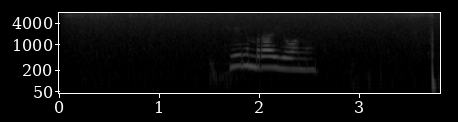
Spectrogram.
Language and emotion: Russian, neutral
